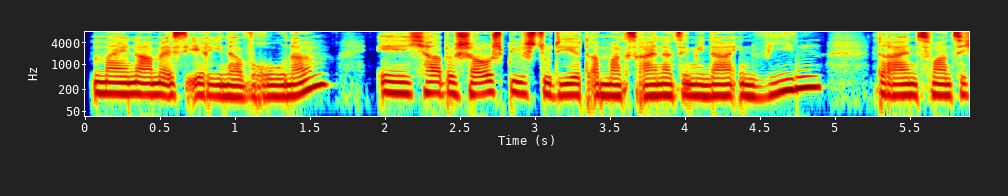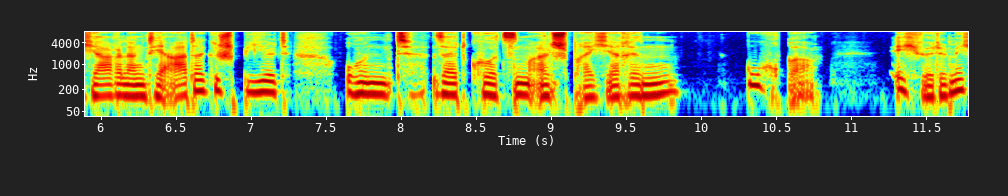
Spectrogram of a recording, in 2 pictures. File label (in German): Vorstellung DE BER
